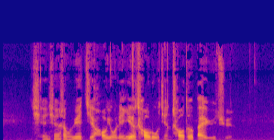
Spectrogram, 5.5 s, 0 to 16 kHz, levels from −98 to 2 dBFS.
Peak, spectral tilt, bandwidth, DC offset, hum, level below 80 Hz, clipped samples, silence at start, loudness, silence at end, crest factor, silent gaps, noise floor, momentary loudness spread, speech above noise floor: -6 dBFS; -3 dB/octave; 11.5 kHz; under 0.1%; none; -64 dBFS; under 0.1%; 0.65 s; -26 LUFS; 0.85 s; 22 dB; none; -63 dBFS; 11 LU; 36 dB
